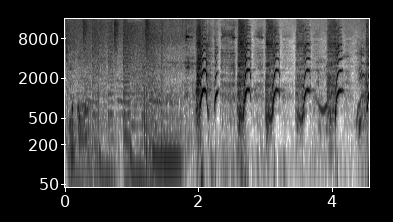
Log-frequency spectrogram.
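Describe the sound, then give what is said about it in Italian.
A zebra calls in a rapid series of about six sharp, barking yelps with a squealing, rising-and-falling pitch, loud, after a short jumble of other sounds at the start. “Mi fai risentire a zebra un attimino.”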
